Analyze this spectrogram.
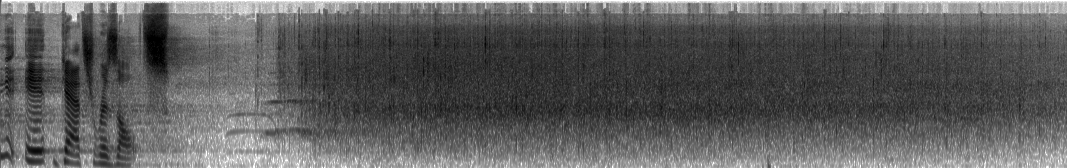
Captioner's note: applause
